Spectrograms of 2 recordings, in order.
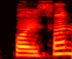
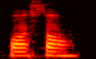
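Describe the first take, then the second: First: It sounds like the English word poison. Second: It has a French-like nasal ending, posong. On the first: It sounds like the English word for a toxic substance. The speaker calls it wrong. "Kalau disebut poison nanti artinya beda ya" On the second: It names the French person who defined the distribution. The speaker calls it right. "Ya udah sebaran posong"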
